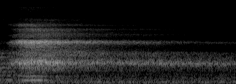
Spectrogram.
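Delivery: long open-mouthed sigh; demonstrated sigh. Shown as a demonstration. Teacher shows how to release a held breath, long sigh. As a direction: let all the breath pour out in a long, fading sigh. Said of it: "let the breath totally pour out with a sigh".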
